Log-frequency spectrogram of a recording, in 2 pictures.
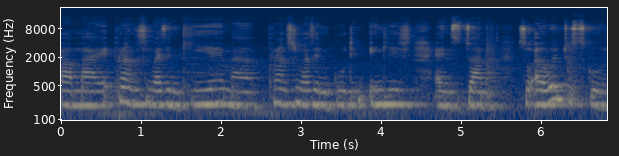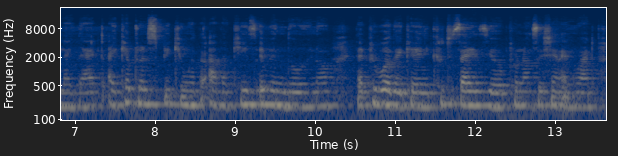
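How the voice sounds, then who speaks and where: A woman with a Zimbabwean accent, medium in pitch, at a moderate pace with monotone, flat intonation, plus noticeable background noise and audible room echo. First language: Ndebele. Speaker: vlogger. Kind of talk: casual vlog monologue.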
